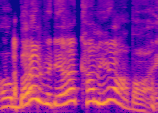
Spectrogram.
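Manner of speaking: loud, swooping, put-on cartoon character voice. Explaining how they do the voices with cartoons, a cartoon character voice. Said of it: "Love the voices".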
